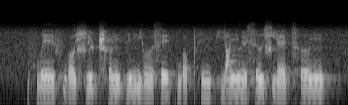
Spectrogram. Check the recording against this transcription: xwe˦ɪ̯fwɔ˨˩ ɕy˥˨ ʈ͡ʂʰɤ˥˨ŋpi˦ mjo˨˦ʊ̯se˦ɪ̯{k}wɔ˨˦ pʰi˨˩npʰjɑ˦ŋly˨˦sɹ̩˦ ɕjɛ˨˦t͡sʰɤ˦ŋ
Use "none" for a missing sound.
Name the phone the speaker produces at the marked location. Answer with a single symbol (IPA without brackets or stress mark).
k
